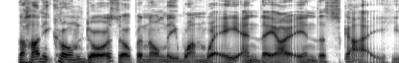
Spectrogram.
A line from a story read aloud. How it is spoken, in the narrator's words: he said curtly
